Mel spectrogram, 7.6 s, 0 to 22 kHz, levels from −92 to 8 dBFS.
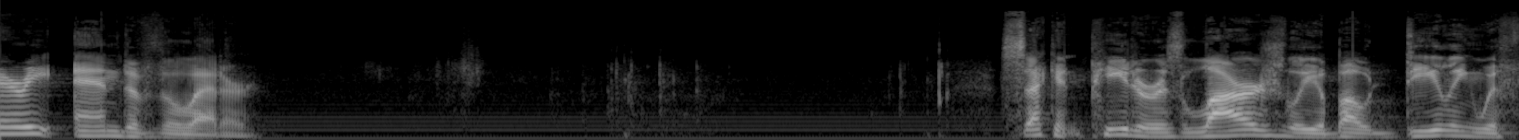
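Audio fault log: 0.51 s, 5.32 s, 6.76 s: dropped samples. A few samples were likely skipped in the stream each time, a fraction of a millisecond at most, so the waveform jumps straight from one value to a later one with nothing in between. That step is far too brief to remove any of the speech, so what you hear is a single sharp click at each point, seen as a thin vertical line across the spectrum.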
